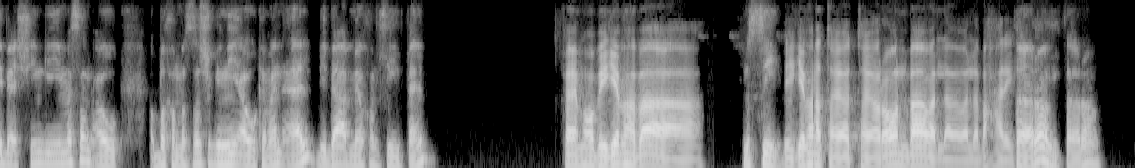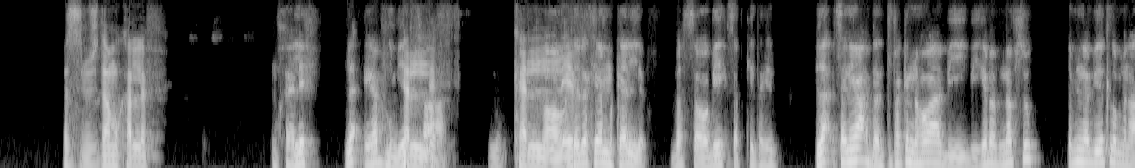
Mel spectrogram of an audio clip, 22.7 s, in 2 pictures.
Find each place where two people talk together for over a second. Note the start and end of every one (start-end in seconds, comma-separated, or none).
none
